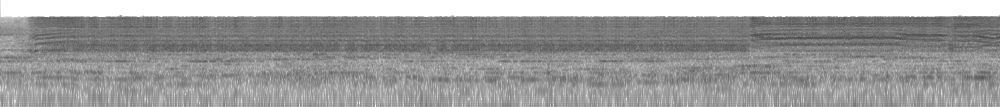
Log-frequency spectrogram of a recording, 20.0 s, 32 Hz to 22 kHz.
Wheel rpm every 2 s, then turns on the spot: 80, 160, 160, 160, 160, 160, 160, 160, 160, 160.
none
